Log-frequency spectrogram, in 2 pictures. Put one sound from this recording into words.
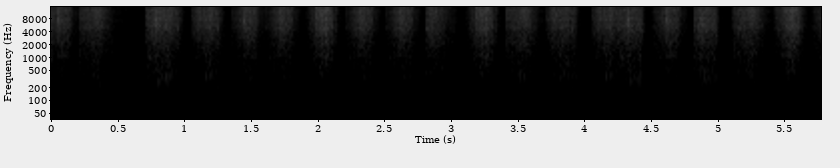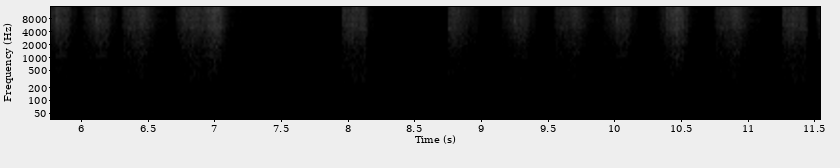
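Footsteps crunch rapidly through grass, with a short pause.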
